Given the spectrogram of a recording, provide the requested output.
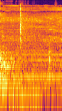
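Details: Custom Batmobile Tumbler build: center-console switches powering the ECM, then the fuel pump. Short, soft, steady electric whir as the pump primes; normal.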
